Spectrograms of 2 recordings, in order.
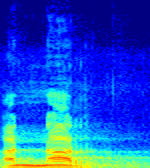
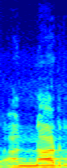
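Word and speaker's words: النَّار: Kemudian juga an-nar. Jadi an-nar itu juga idgham syamsiyah. Alif lam bertemu dengan nun, ya huruf syamsiyah. Jadi itu diidghamkan an-nar.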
